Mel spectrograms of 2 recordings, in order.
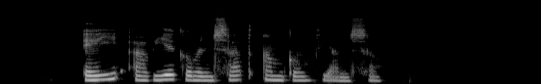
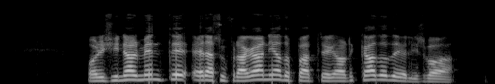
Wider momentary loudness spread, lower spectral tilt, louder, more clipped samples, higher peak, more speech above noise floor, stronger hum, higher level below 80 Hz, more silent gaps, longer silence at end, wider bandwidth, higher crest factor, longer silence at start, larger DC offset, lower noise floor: first, 11 LU vs 7 LU; about the same, -6.5 dB/octave vs -5.5 dB/octave; second, -29 LUFS vs -24 LUFS; neither; about the same, -10 dBFS vs -8 dBFS; about the same, 47 dB vs 46 dB; neither; second, -78 dBFS vs -64 dBFS; neither; first, 1.6 s vs 0.45 s; second, 9.4 kHz vs 11.5 kHz; about the same, 20 dB vs 18 dB; about the same, 0.85 s vs 0.9 s; neither; first, -75 dBFS vs -69 dBFS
